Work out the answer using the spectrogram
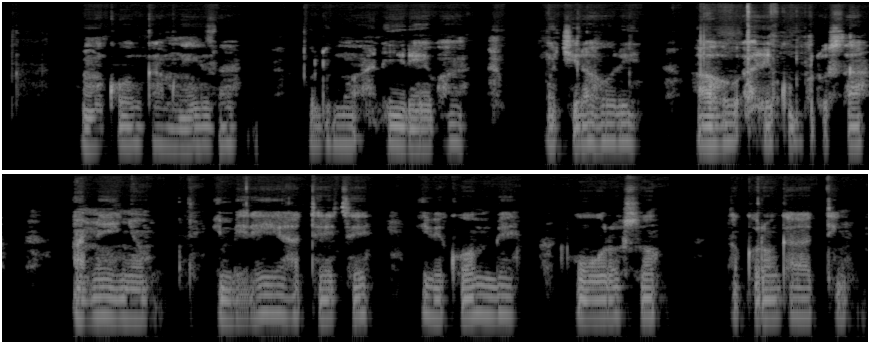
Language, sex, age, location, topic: Kinyarwanda, male, 18-24, Kigali, health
